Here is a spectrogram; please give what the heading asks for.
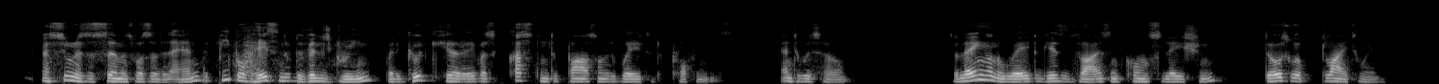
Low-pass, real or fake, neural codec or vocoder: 7.2 kHz; fake; vocoder, 22.05 kHz, 80 mel bands, Vocos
